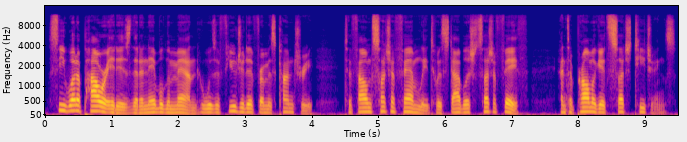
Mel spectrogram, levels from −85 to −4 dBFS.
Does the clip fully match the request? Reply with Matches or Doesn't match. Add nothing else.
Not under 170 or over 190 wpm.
Doesn't match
